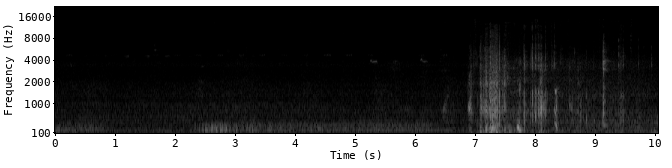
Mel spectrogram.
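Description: A faint low hum, then from about seven seconds in a loud, irregular burst of rustling, crackling and knocks close to the microphone, typical of a handheld camera being handled and moved.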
